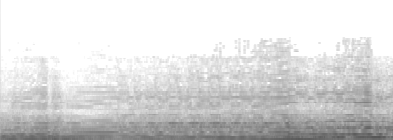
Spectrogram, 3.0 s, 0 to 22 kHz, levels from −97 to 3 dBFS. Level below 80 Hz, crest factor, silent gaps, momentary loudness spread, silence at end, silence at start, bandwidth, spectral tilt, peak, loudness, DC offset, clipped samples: -70 dBFS; 14 dB; none; 9 LU; 0 s; 0 s; 15.5 kHz; -5 dB/octave; -24 dBFS; -40 LUFS; 0.2%; under 0.1%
